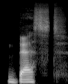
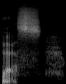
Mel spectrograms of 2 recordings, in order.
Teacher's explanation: you might hear people just say the word best where you drop that t there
